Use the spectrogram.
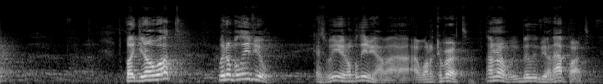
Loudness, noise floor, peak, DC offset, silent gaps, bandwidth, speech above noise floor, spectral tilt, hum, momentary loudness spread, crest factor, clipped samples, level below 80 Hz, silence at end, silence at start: -19 LUFS; -44 dBFS; 0 dBFS; under 0.1%; none; 16 kHz; 26 dB; -5 dB/octave; none; 14 LU; 20 dB; under 0.1%; -60 dBFS; 0.15 s; 0 s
